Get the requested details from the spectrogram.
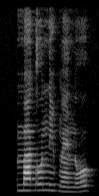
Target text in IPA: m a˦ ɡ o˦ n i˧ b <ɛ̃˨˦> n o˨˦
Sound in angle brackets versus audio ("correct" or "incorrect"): incorrect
